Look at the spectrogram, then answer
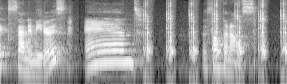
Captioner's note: clock ticking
